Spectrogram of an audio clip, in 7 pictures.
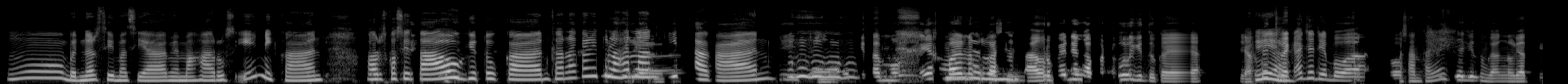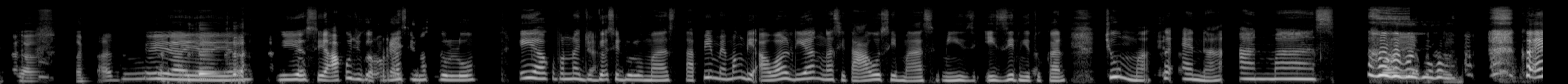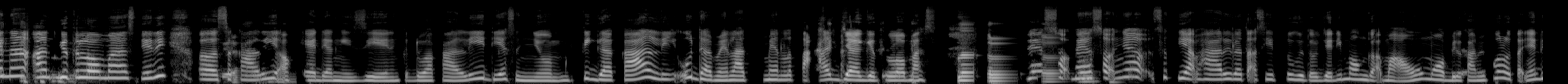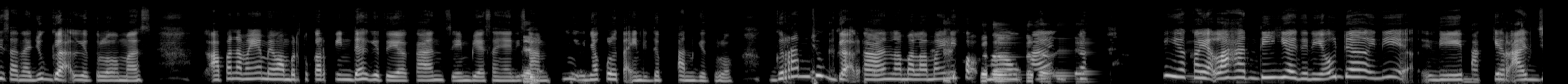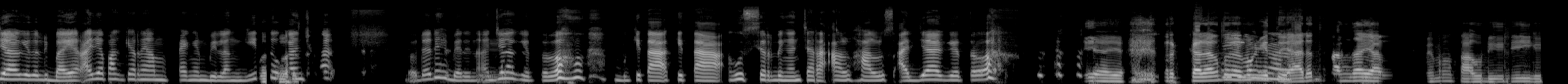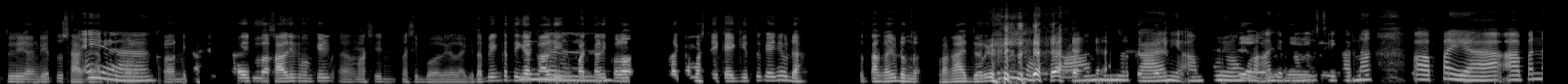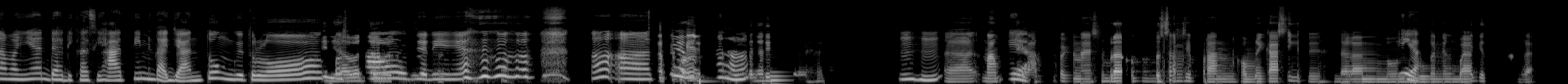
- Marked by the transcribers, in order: chuckle; distorted speech; chuckle; chuckle; unintelligible speech; chuckle; chuckle; unintelligible speech; chuckle; tapping; chuckle; chuckle; laughing while speaking: "loh"; chuckle; laughing while speaking: "loh"; chuckle; laugh; unintelligible speech; unintelligible speech; unintelligible speech; chuckle; unintelligible speech; unintelligible speech
- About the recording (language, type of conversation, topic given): Indonesian, unstructured, Apa tantangan terbesar dalam menjaga hubungan baik dengan tetangga?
